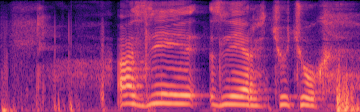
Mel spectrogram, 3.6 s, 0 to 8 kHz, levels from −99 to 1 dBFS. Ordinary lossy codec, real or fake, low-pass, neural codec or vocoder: none; real; none; none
